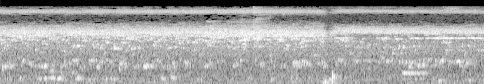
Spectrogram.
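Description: Tropical forest ambience: a steady high insect drone with scattered short bird calls, and a single dull knock about four seconds in.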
